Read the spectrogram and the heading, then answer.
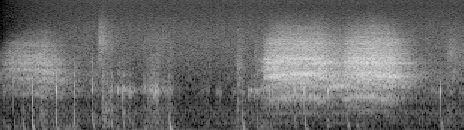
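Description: A parrot outside a window of a small back house surrounded by wilderness and tall ponderosa pine trees, at night, lets out a loud, harsh, drawn-out scream with a voice-like quality, sounding like "Oh my God," lasting under two seconds, preceded by scattered clicks and taps. No one speaks.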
